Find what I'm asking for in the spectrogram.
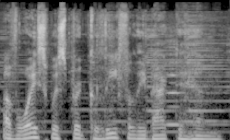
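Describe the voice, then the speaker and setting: A man narrating a rhyming folk tale as a storyteller, theatrical and expressive. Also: fairly low pitch, moderate pace, soft background music.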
